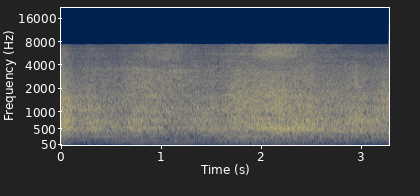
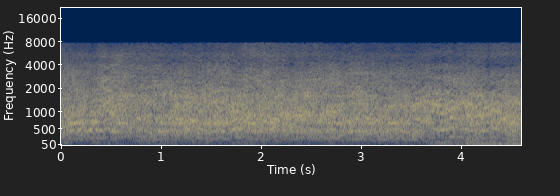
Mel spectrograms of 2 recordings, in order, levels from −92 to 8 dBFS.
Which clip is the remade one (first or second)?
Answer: second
